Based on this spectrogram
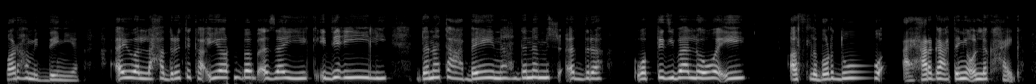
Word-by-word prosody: مرهم 265 +2 -1
الدنيا، 200 -2 -5 0.4
أيوه 300 -2 +3
اللي 270 -2 0
حضرتِك 275 +3 -4
يا 310 +2 +2
رَب 320 0 0
أبقى 315 -1 +1
زيِك، 285 -1 0
إدعي 315 +2 +2
لي، 285 0 -1 0.3
ده 265 - 0
أنا 305 +3 +4
تَعبانة، 285 -1 +1
ده 295 +2 -1
أنا 315 +1 +5
مش 310 0 +2
قادرة، 275 0 -3 0.3
وأبتدي 285 +3 +1
بقى 310 +1 +4
اللي 300 -1 +3
هو 285 +1 +4
إيه، 295 +1 0 0.5
أصل 235 +1 +1
برضه 280 +5 -1 0.3
هارجع 255 +3 +1
تاني 255 +2 +3
أقول - - +2
لِك 255 - 0
حاجة، - - -9
285 Hz, 175 wpm, -23 LUFS, 260-305 Hz, 0.5 s, أنا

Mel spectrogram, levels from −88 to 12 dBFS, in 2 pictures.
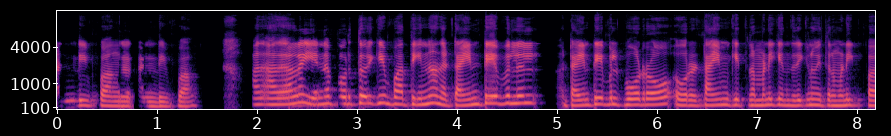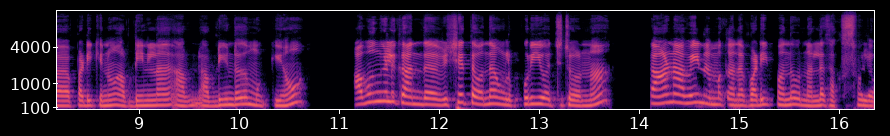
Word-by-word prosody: கண்டிப்பாங்க, 180 0 -3 0.2
கண்டிப்பா. 165 0 -4 0.7
அது 230 - -1
அதனால 235 +5 +3 0.2
என்ன 245 +3 0
பொறுத்தவரைக்கும் 260 +1 +1
பார்த்தீங்கன்னா, 235 +3 +2
அந்த 215 - +1
டைம் 210 +5 +3
டேபிள்ல 270 0 +4 0.5
டைம் 195 +2 +3
டேபிள் 230 0 +3
போடுறோம், 215 +2 +2 0.2
ஒரு 195 -1 +1
டைமுக்கு 205 +1 +2
இத்தன 195 0 -4
மணிக்கு 210 +1 0
எந்திரிக்கணும், 195 +2 -2
இத்தன 185 -1 -2
மணிக்கு 195 0 -3
ப - - +3 0.2
படிக்கணும் 185 +1 -1
அப்படின்லாம் 190 +3 -1
அப் 180 +2 -4
அப்படின்றதும் 215 +5 -1
முக்கியம். 195 +7 -2 0.6
அங்களுக்கு 330 0 +2
அந்த 230 -1 0 0.2
விஷயத்த 280 +7 0
வந்து 250 +2 0
அங்களுக்கு 205 -2 -4
புரிய 245 +1 +2
வச்சுட்டோம்னா. 195 0 -2 0.6
தானாவே 285 +1 +4
நமக்கு 225 -3 -2
அந்த 195 - 0
படிப்பு 210 +2 -2
வந்து 225 +2 0
ஒரு 195 - -4
நல்ல 180 - 0
சக்சஸ்ஃபுல்லா 185 0 -3
210 Hz, 150 wpm, -22 LUFS, 190-240 Hz, 0.7 s, டேபிள்ல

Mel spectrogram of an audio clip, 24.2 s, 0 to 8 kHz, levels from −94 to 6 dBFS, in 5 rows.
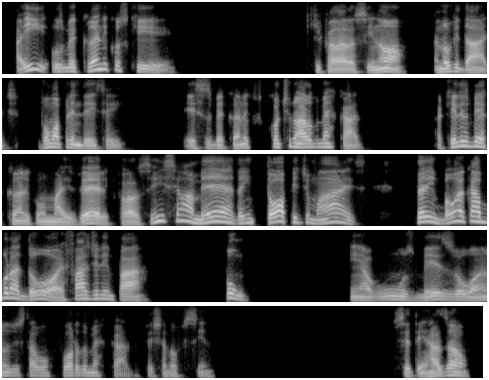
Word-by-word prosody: Aí 205 +6 +2
os 130 +1 -1
mecânicos 175 +5 +1
que 115 -8 -3 1.4
que 115 - -8
falaram, 110 -1 +3
assim, 100 0 -4
não, 130 +4 +4 0.3
é - - -6
novidade, 105 - +1 0.2
vamos 145 +3 +3
aprender 115 -6 +1
isso 100 -4 -9
aí. 80 -3 -8 0.6
Esses 100 +3 -6
mecânicos 110 +4 -3
continuaram 145 -1 +4
no 145 - -8
mercado. 150 -2 -2 0.7
Aqueles 175 +6 +1
mecânico 120 - 0
mais 100 -3 0
velho - - +5
que 100 - -31
falaram, 100 -1 +1
assim: 165 - -2
"Isso 230 +2 -3
é - - 0
uma 210 -4 +3
merda, 170 -1 +3
entope 180 +5 +3
demais, 160 - -1 0.5
trem 195 -1 +4
bom 155 +8 +2
é 210 - +3
carburador, 195 - +2 0.2
olha, 100 - +1
é - - -8
fácil 155 +6 +1
de 160 - -4
limpar". 120 -8 0 0.8
Pum! - - 0 1.1
Em 110 +2 -3
alguns 120 +2 -4
meses 120 +3 -2
ou 115 -2 -1
anos 125 +3 -3
estavam 120 -1 -7
fora 125 +1 -3
do 125 - -6
mercado, 120 -1 -8
fechando - - -11
a - - -7
oficina. - - -14 1.8
Você - - -4
tem 90 - -3
razão. 125 +6 +2
130 Hz, 140 wpm, -24 LUFS, 110-160 Hz, 1.8 s, velho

